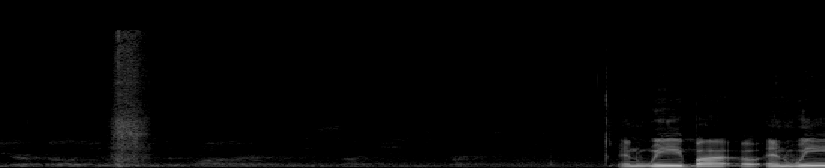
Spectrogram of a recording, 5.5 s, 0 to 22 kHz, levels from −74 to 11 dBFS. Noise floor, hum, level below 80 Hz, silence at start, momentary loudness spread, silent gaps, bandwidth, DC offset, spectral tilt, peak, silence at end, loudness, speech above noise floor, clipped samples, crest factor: -60 dBFS; none; -90 dBFS; 0.75 s; 22 LU; none; 18 kHz; under 0.1%; -6.5 dB/octave; -8 dBFS; 0 s; -23 LUFS; 39 dB; under 0.1%; 20 dB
